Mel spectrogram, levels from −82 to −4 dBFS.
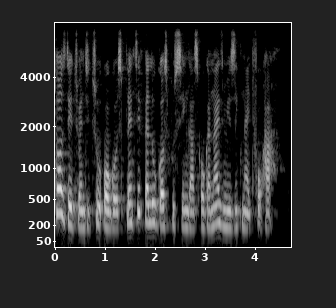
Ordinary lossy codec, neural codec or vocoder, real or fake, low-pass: none; none; real; 7.2 kHz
